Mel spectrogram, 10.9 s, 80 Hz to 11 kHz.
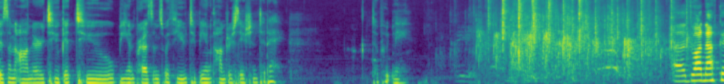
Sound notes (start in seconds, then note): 6.0 speaking in foreign language; 6.8 audience applauds; 10.7 speaking foreign language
